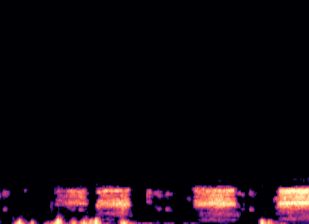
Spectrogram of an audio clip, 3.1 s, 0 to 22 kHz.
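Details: Owlet of the barn owl flapping its wings in the nest box doorway, 13 June 2023, evening; low muffled thumps and rustles open, followed by long raspy hissing screeches.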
